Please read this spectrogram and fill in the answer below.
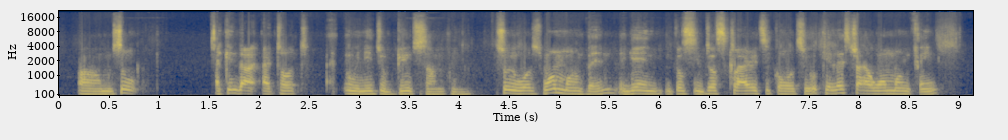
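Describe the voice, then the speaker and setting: In a strong Nigerian accent, a man speaks at a medium pitch and a moderate pace with monotone, flat intonation. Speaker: data training founder. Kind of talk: interview conversation.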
